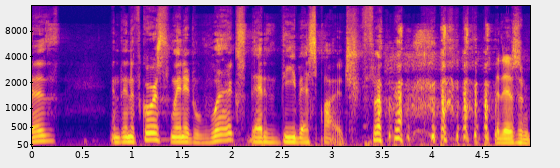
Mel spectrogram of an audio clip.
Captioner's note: laughs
